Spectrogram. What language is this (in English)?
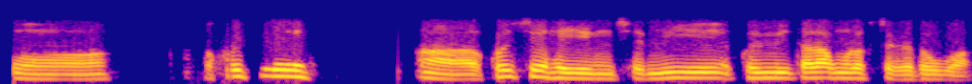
Manipuri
